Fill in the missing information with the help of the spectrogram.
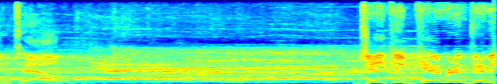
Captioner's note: attendees cheering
